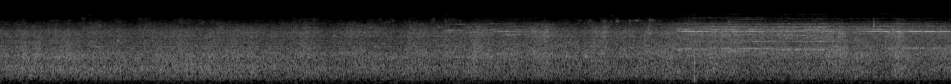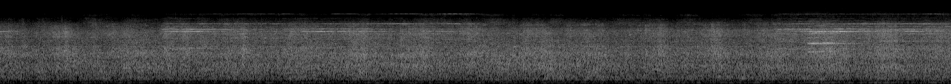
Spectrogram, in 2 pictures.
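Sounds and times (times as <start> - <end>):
freight train wheels rumbling on rail: 0.0 - 19.0
high-pitched wheel squeals: 4.4 - 5.5, 6.6 - 10.1, 11.0 - 15.1, 17.2 - 19.0.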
